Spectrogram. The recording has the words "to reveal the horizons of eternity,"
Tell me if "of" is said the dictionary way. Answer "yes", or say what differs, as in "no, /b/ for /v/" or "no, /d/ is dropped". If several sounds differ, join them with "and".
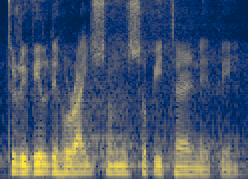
no, /p/ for /v/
